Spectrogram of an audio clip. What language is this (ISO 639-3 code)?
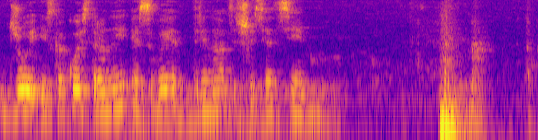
rus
